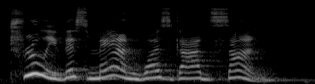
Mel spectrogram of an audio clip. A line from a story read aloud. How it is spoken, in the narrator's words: The centurion and those with him exclaimed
